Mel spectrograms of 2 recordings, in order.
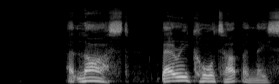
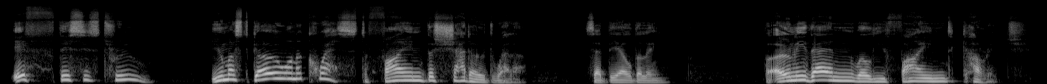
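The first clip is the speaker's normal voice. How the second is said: solemn sage; 6 semitones higher than usual. Acted. Elderling gives a quest.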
